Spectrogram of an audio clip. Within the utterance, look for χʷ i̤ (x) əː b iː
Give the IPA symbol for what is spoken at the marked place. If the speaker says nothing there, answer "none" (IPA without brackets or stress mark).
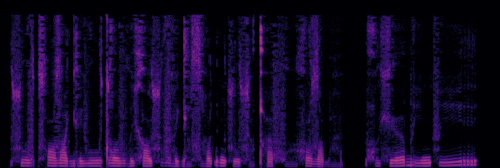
xʲ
